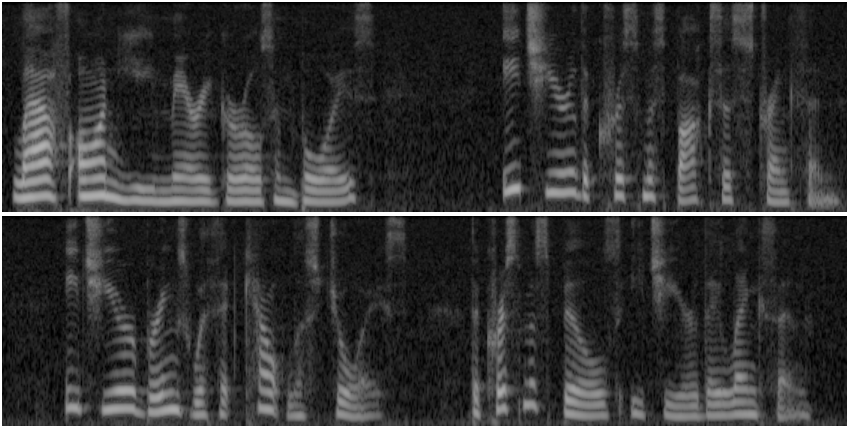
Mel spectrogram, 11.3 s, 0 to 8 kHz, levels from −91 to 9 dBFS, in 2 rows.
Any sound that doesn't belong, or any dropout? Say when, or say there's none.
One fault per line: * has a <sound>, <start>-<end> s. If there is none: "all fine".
all fine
